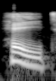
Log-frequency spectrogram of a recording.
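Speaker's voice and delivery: হেইট loud, with an "ey" glide and falling tune; modelled pronunciation. Shown as a demonstration. Teacher introduces a new word, হেইট projected with ey glide. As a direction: model হেইট clearly for learners, vowel as "ey". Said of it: "নতুন একটা ওয়ার্ডের pronunciation দেখব".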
